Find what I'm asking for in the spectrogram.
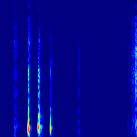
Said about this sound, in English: I'm laughing because you can hear the dog barking in the background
